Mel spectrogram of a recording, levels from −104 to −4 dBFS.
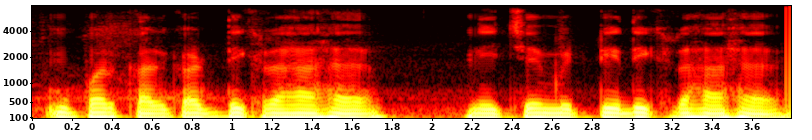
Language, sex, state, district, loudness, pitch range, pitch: Hindi, male, Bihar, Patna, -13 LUFS, 105-115 Hz, 110 Hz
